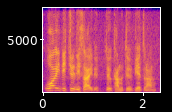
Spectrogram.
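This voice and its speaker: Lively male street interviewer. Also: medium pitch, normal speed, slight background noise. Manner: upbeat, short questions. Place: beach outdoors.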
